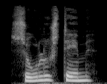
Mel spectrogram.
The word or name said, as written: solostemme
